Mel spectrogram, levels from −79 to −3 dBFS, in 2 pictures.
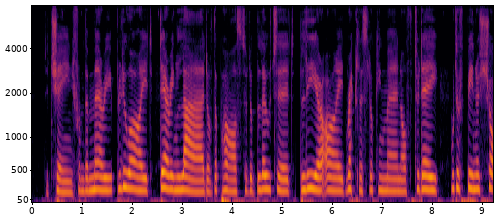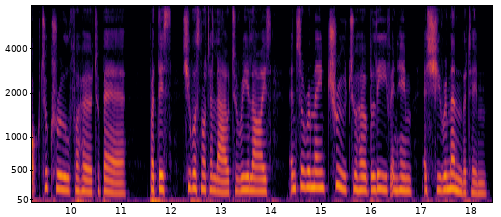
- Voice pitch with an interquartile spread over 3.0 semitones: No, narrow, 2.6 semitones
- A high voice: Yes, high, 195 Hz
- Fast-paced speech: No, average, 180 wpm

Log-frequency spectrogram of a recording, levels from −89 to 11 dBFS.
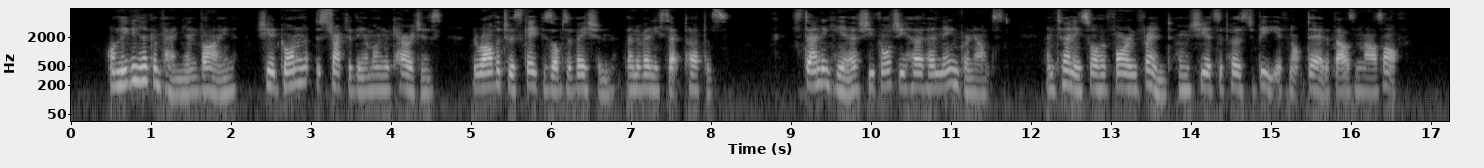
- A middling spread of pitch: Yes, average, 3.5 semitones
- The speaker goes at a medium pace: Yes, average, 180 wpm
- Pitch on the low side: No, medium, 170 Hz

